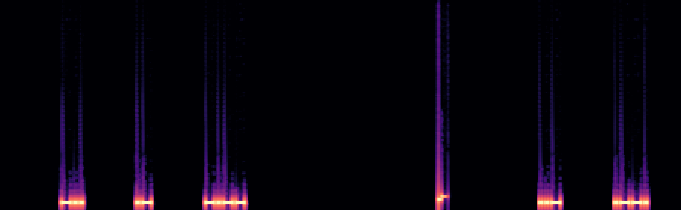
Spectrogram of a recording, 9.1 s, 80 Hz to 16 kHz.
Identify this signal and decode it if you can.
Morse code, heard as a keyed tone, about 30 wpm, spaced as for 10 wpm, 700 Hz. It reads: DAY UP
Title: 6x Character Spacing - Top 100 Words - 30wpm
